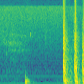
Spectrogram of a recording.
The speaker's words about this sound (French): Il frappe encore une fois.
